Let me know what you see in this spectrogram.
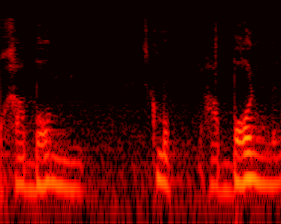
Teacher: no es una B fricativizada, ¿no? Sino es plena la B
